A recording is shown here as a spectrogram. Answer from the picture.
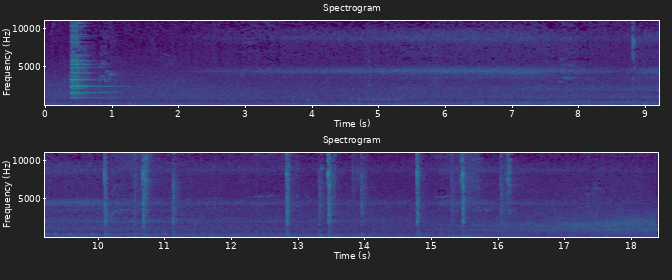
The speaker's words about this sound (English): there's a city-bound tram just on the other side of us.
